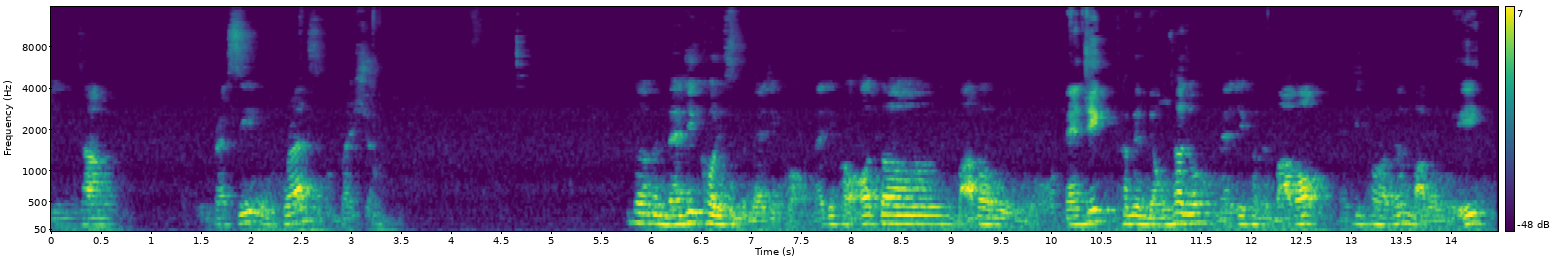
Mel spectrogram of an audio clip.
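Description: A man's voice: mid-range voice, expressive, slow, mellow, a little hiss or hum. Korean man teaching English words. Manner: repeats words, asks rhetorical questions. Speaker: middle school English teacher. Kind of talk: classroom lecture. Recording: echoey classroom with faint ambience.

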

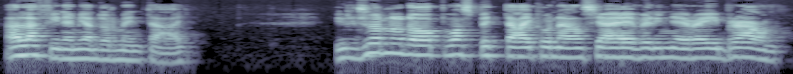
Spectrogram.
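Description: Steady woman reading a memoir aloud. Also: low voice, a little slow. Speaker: reader.

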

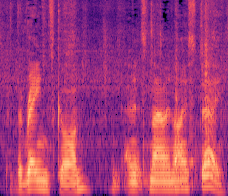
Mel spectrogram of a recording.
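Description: A man's voice: medium pitch, normal speed, gravelly. An Englishman narrating his road trip on camera with dry, teasing humor from inside a motorhome. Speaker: vlogger filming a road trip. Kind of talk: joking travel commentary. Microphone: handheld camera mic. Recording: loud road and engine noise.

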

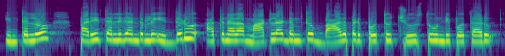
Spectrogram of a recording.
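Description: Woman narrating a devotional story, high voice, steady dramatic telling, kinda dull lo-fi sound. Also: a little fast. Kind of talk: retelling a devotional serial.

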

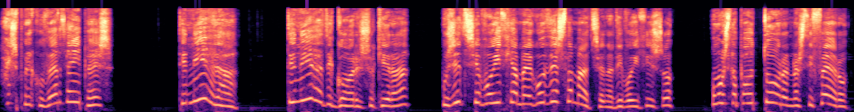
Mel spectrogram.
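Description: A woman voicing a kind-hearted young princess in a bedtime story, speaking gently and earnestly, a little higher than her narration. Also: lively intonation, no echo, natural voice. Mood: urgent, pleading.

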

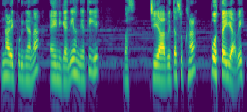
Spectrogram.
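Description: An actress playing a stubborn mother-in-law who wants a grandson, with a loud scolding Punjabi way of talking. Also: fairly low pitch, fast, soft background music, natural voice. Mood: coaxing. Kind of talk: village family drama acting.

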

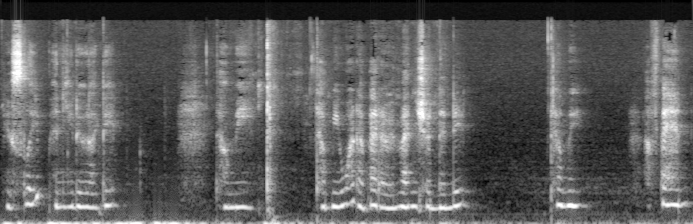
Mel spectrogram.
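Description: A young woman playing a pushy shopkeeper in an ASMR role-play, soft-spoken and breathy with a Vietnamese accent and clipped broken-English sales patter. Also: on the high side, a little hiss or hum, low-quality recording. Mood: persuasive, teasing. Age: young adult. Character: pushy, persuasive female Vietnamese shopkeeper selling sleep remedies. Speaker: ASMR performer.

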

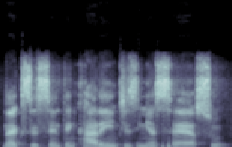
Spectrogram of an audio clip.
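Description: A man's voice: mid-range voice, completely flat delivery, moderate pace, a bit bright, slight background noise. A man giving an informal sermon, chatty and playful, full of tag questions. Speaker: spiritist preacher.

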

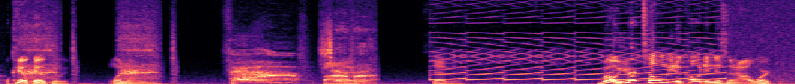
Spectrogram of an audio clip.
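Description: A man's voice: medium pitch, huge pitch swings, very fast, heavy background noise. A young American man giving casual, slangy gameplay commentary as a streamer, reacting aloud into a close microphone. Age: young adult. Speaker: gaming streamer. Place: small indoor bedroom setup.

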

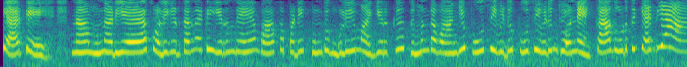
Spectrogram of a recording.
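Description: Woman doing a shrill scolding village mother-in-law. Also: fast. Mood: accusing. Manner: scolding, sharp, theatrical wailing. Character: loud scolding village mother-in-law, doting on her daughter. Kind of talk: cartoon voice acting. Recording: loud background noise.

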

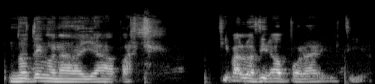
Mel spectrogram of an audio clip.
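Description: A man's voice: medium pitch, level tone, fairly quick, gravelly, a little mellow, a little hiss or hum. A man from giving casual gameplay commentary, laughing often and reading other players' messages aloud. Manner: laughs often, reads out chat with "dice". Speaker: gaming youtuber.

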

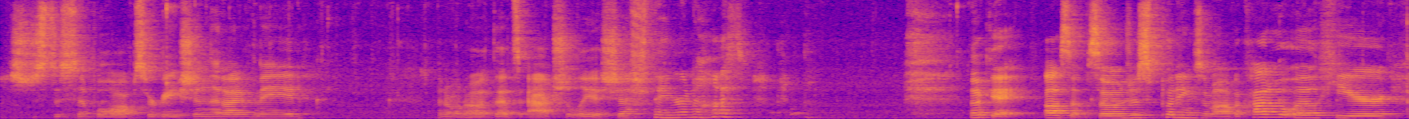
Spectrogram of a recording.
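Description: A woman in her thirties with a lowish, gravelly voice speaks at normal speed with fairly even intonation as she hosts a casual home-kitchen cooking demo, thinking aloud. Slight hiss or hum accompanies the roomy, distant-mic recording, with loud clatter of chopping, clicks and pans.

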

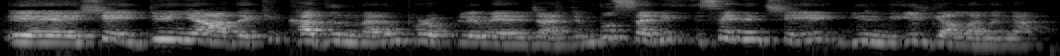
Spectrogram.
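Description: A high-voiced woman chatting and retelling a story while she cooks, lively and bossy with her husband. The room rings, and she is some distance from the mic. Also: moderate pace, reverberant. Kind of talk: casual storytelling chat. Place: home kitchen while cooking.

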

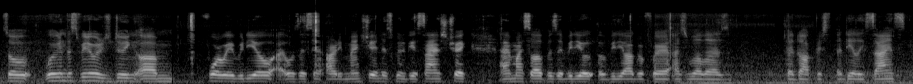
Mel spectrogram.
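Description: A man filming outdoors on a patio, rambling through a quick casual intro with fillers as the videographer. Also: medium pitch, little pitch movement, fairly bright tone. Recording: distant camera audio with outdoor noise.

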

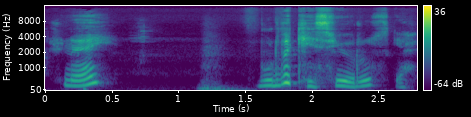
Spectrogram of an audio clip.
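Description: A woman giving playful, excitable commentary on her gameplay and talking to viewers, her voice a little off from being unwell. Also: fairly high pitch, normal speed, slightly rough. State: slightly ill, voice a little changed. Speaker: gaming video creator.

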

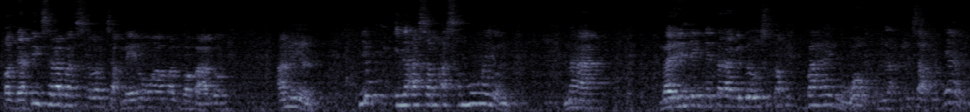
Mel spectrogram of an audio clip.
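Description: A man leads a seminar for departing workers, a bit high in pitch, and he quizzes and teases his audience. He is picked up from far off in a very echoey room. Steady noise hums behind him. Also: a little fast. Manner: teasing, questions the audience, acts out their replies. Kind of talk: lively seminar talk to a crowd. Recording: echoey room, voice from afar, noisy.

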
